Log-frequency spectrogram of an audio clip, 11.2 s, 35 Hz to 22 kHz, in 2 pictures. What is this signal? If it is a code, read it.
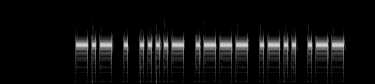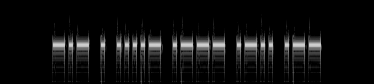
Morse code, heard as a keyed tone, about 21 wpm, 700 Hz. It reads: KE4JLW KE4JLW
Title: USA Call Signs - 6 Characters - Repeated 2x - 20wpm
